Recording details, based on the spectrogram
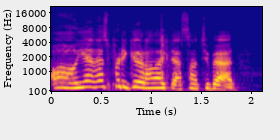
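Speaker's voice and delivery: middling, mildly keen approval. Speaker demonstrates three enthusiasm levels on camera, now medium enthusiasm. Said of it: "Medium enthusiasm level".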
